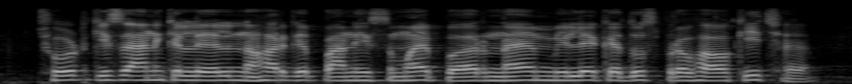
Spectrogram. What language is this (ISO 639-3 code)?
mai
